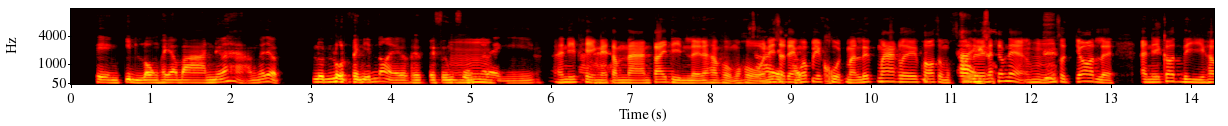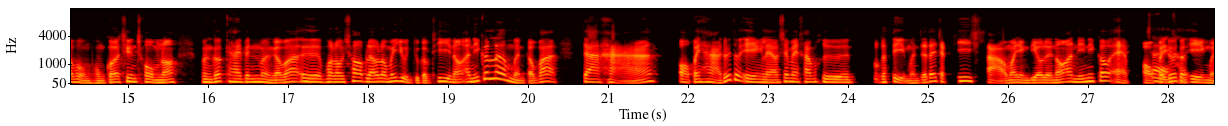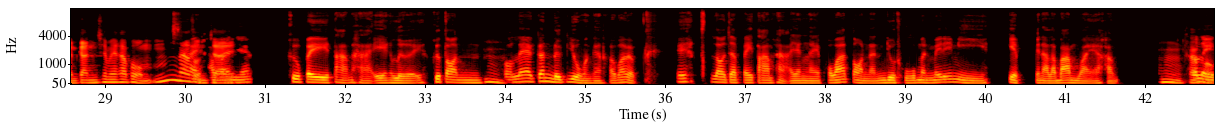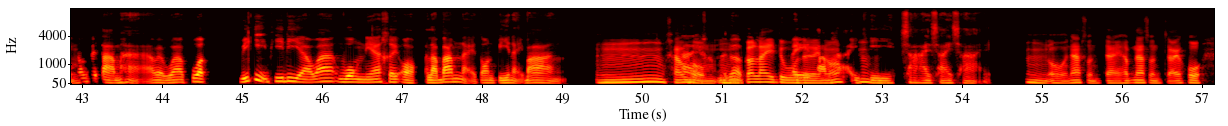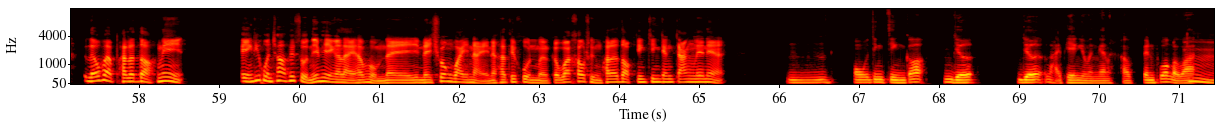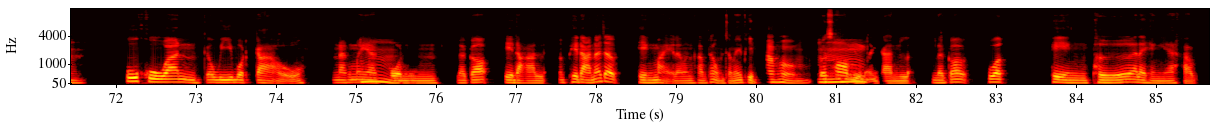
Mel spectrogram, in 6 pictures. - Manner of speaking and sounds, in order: other background noise; laughing while speaking: "ครับ"; tapping; tsk
- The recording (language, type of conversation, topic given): Thai, podcast, มีเพลงไหนที่ฟังแล้วกลายเป็นเพลงประจำช่วงหนึ่งของชีวิตคุณไหม?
